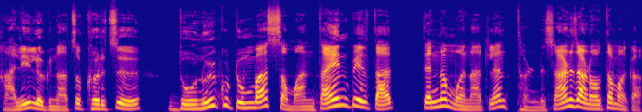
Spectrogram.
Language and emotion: Goan Konkani, happy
